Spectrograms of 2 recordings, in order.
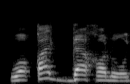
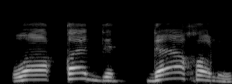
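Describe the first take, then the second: First: The two d sounds merge into one. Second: The two d sounds are pronounced separately. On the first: The speaker calls it right. "dal yang pertama ini tidak dibaca karena sudah diidghamkan" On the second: The speaker calls it wrong. "jangan sampai dibaca dua. Wa qad dakhalu itu yang salah"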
